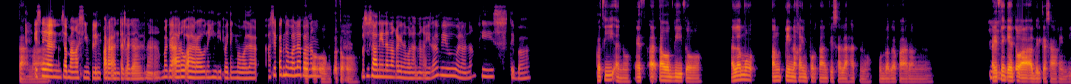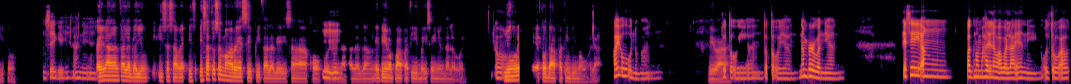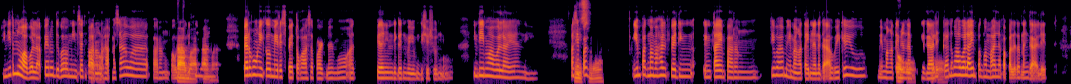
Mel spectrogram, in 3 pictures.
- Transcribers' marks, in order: other background noise; tapping
- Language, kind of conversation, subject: Filipino, unstructured, Paano mo ipinapakita ang pagmamahal sa iyong kapareha?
